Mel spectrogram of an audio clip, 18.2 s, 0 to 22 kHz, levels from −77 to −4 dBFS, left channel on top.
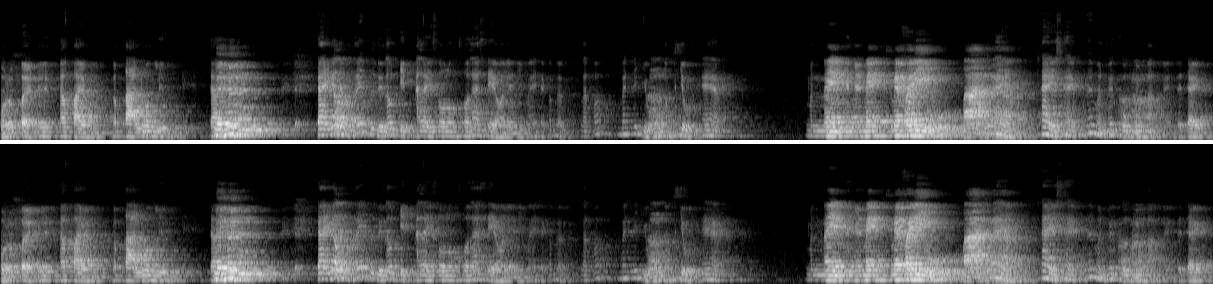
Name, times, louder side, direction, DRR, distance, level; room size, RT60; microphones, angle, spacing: voice 1, 0.0-2.5 3.1-3.7 4.8-8.4 8.7-10.8 12.1-13.0 14.9-15.2 15.6-18.0, left 1 dB, 20° left, 3 dB, 0.9 m, -27 dB
voice 2, 3.2-3.9 4.2-4.5 5.0-5.1 9.6-9.9 12.3-15.1 16.8-17.1, right 1 dB, 15° right, -7 dB, 1.3 m, -19 dB
9.9 x 5.7 x 3.4 m, 1.4 s
head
